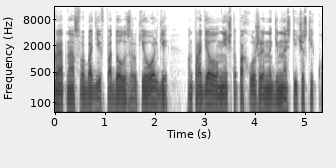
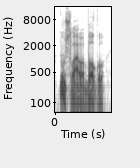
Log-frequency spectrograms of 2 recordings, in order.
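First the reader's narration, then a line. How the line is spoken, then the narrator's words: Priest's sincere sigh. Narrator (Russian): искренне вздохнул священник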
